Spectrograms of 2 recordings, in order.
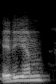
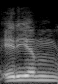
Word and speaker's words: idiom: uh it's a truism idiom by the way idiom rhymes with idiot who can kind of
